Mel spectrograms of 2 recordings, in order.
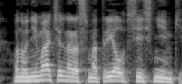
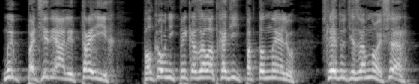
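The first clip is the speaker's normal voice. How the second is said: strained, raised, urgent voice; hoarse croaked report; 9 semitones higher than usual. A narrator's reading. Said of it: "он прохрипел".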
